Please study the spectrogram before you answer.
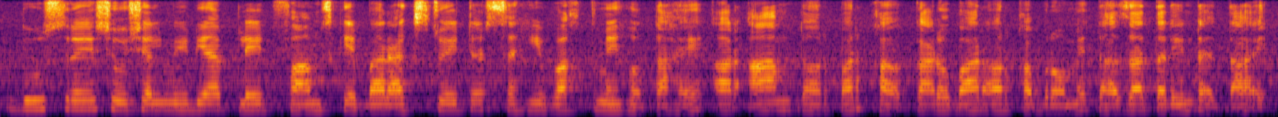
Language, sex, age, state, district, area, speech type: Urdu, female, 30-45, Telangana, Hyderabad, urban, read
